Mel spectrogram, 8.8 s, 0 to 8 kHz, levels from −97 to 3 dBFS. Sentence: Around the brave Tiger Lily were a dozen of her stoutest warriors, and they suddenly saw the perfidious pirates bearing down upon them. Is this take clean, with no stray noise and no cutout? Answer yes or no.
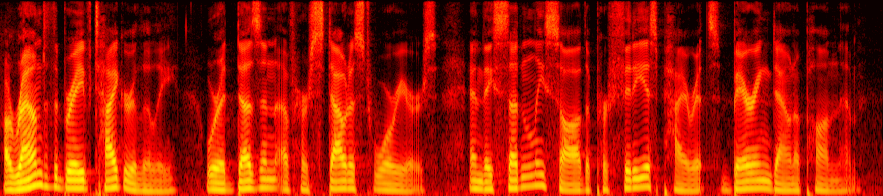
yes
